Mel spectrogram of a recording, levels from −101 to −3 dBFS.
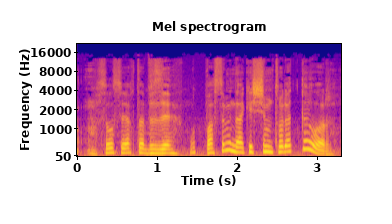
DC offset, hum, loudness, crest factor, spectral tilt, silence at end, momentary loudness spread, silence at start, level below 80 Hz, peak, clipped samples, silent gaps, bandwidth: under 0.1%; none; -15 LUFS; 14 dB; -5.5 dB/octave; 0 s; 6 LU; 0 s; -40 dBFS; 0 dBFS; under 0.1%; none; 13.5 kHz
